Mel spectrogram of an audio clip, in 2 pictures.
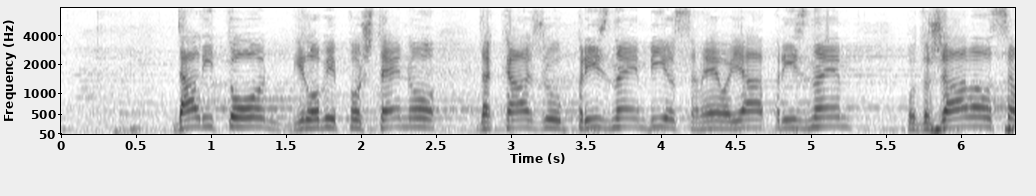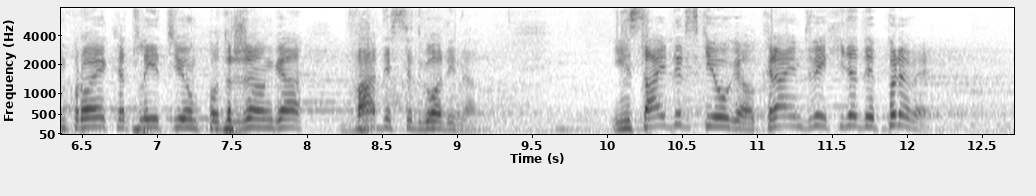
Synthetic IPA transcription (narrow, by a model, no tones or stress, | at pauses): d̪alit̪oːbilˠo̞bipo̞ʃt̪enod̪akaːʒupɾiznajembio̞sameʋo̞jaːpɾiznajem | po̞d̪r̩ʒaːʋaosampɾo̞jekt̪at̪lit̪iumpo̞d̪r̩ʒaʋamɡad̪ʋaːd̪eset̪ɡo̞d̪ina̰ | insajd̪e̞ɾskiuɡalkɾaːjemd̪ʋeːxiʎad̪epr̩ʋḛ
